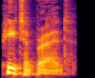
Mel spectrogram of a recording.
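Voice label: "pitta", British English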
